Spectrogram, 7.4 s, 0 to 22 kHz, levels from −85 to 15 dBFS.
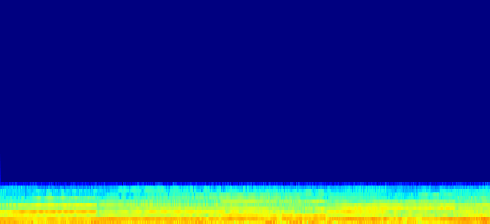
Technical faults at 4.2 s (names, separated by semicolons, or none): none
